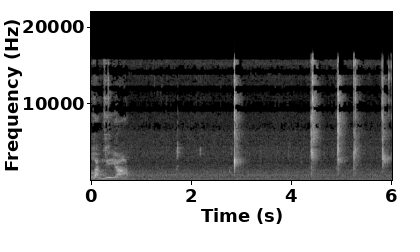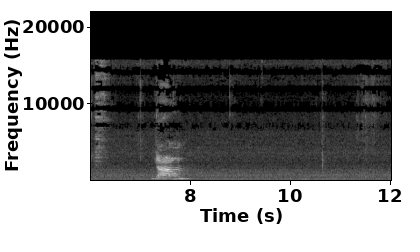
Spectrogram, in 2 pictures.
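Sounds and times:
chewing mouth clicks and smacks: 1.6s - 3.1s, 4.3s - 6.3s.

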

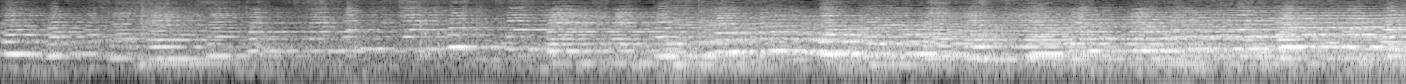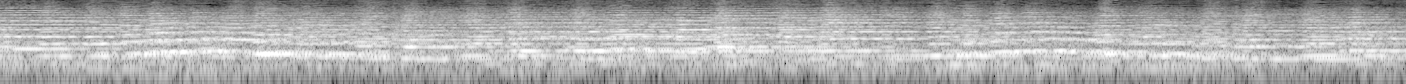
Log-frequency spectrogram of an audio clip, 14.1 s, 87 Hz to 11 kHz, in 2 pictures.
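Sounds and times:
fiddles accordions and flutes playing jig: 0.0s - 14.0s.

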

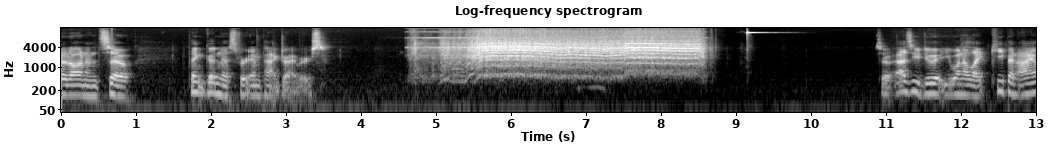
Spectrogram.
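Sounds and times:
cordless drill whining: 4.6s - 8.8s.

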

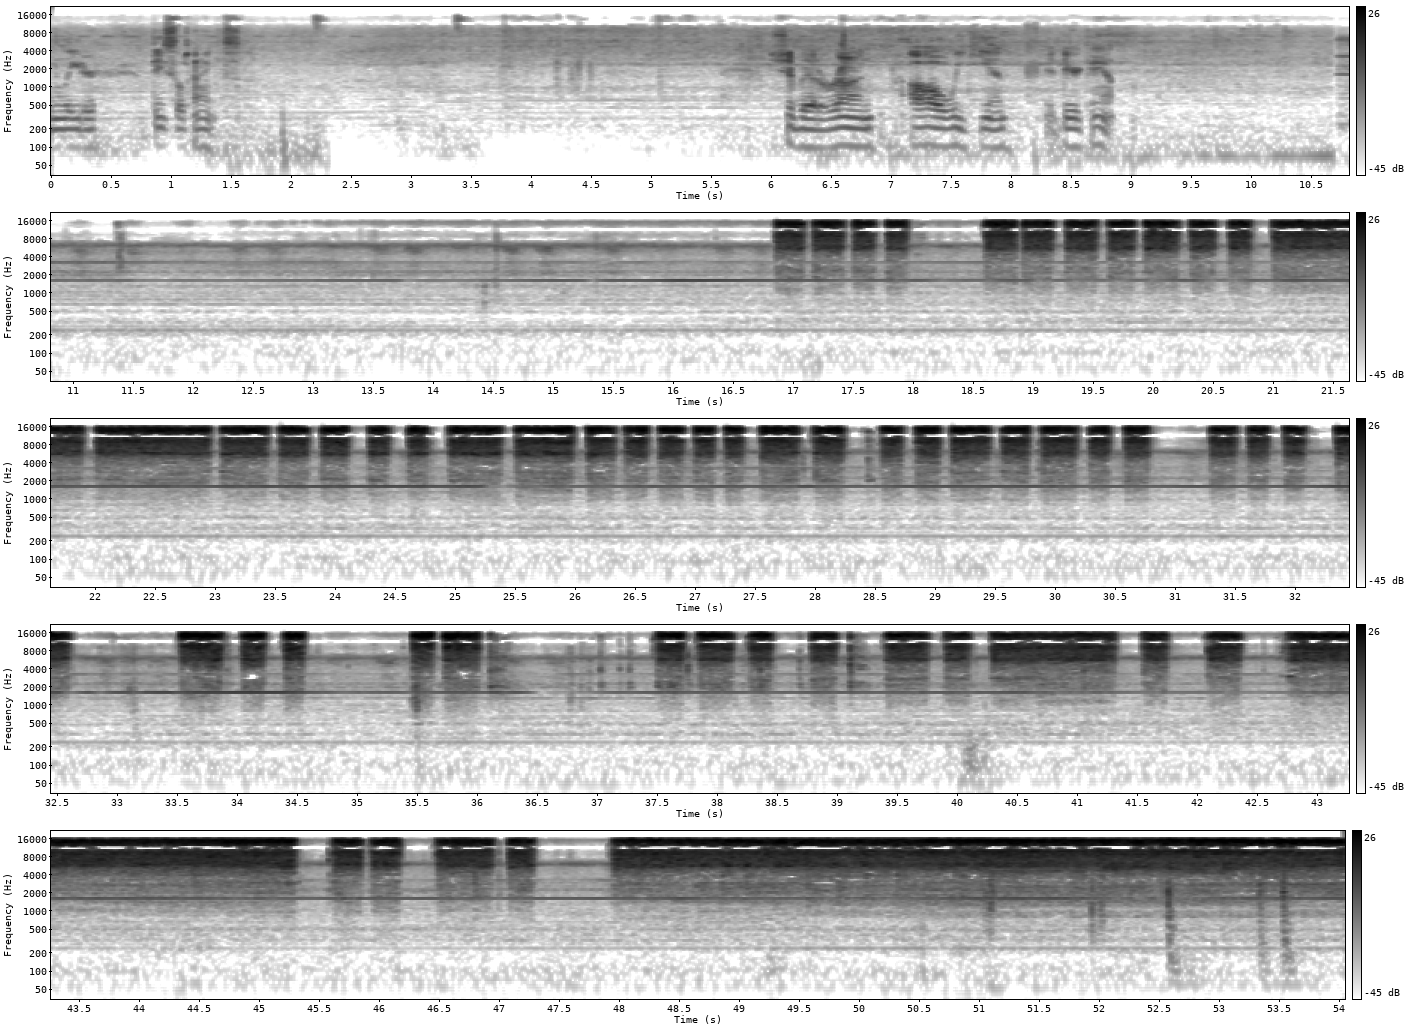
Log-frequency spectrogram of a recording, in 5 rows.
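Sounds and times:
spray-paint can hissing: 16.8s - 18.0s, 18.6s - 32.6s, 33.5s - 34.6s, 35.5s - 36.1s, 37.5s - 47.3s, 47.9s - 54.0s.

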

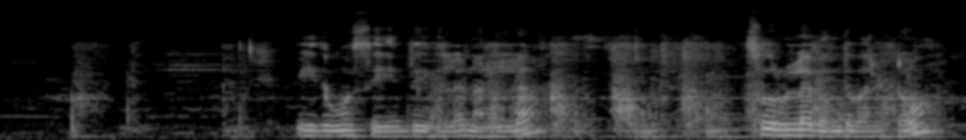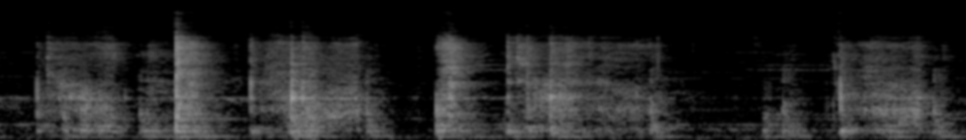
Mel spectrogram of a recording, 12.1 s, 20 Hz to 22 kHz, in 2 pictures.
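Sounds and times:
spoon scraping and knocking pan: 2.4s - 12.0s.

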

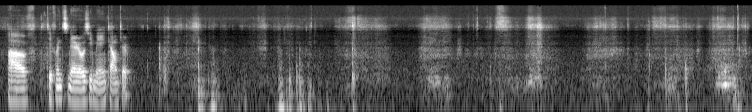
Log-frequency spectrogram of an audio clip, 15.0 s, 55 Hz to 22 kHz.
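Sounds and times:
book pages rustling: 8.5s - 15.0s.

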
